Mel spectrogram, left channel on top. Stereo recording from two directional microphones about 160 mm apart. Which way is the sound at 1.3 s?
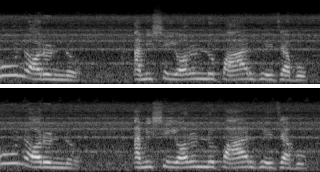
25° left (ahead or behind).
